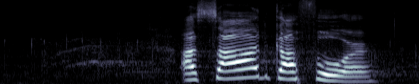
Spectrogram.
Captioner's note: audience applauding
